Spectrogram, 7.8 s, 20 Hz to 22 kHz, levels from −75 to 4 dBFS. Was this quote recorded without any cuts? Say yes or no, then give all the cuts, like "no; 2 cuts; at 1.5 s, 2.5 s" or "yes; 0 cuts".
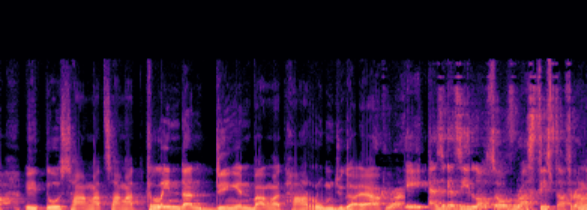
no; 1 cut; at 5.4 s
